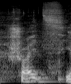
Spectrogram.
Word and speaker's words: Scheutz: Schauce Schojc, možná takhle se vyslovuje. – Schojc, já, já, jo, e, Schojc.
